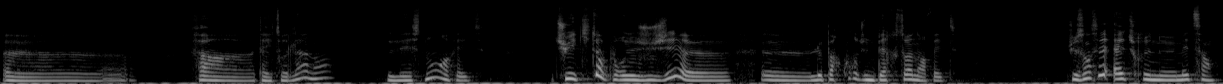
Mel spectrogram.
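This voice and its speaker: A woman's voice: medium pitch, mellow. A woman with a Marseille accent hosting a personal podcast monologue, outspoken and hesitant, full of fillers and restarts. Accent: Marseille French. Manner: outspoken and indignant. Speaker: podcast host.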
